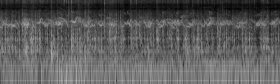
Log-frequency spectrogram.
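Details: Colour chickens give high, wavering peeps and trilled chirps, several birds overlapping in a busy, continuous chorus, with light pattering and hum in the background.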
